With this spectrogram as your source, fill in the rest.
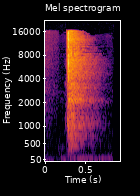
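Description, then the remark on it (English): A NutriSense glucose biosensor applicator fires on the back of the arm with a single sharp click, its bright snap fading over about half a second. Nothing else is heard, no voices. “That was the sound of a NutriSense biosensor.”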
